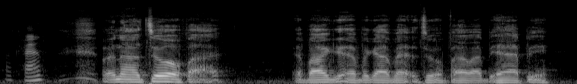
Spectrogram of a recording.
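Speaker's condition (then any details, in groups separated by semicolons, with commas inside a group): ALS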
